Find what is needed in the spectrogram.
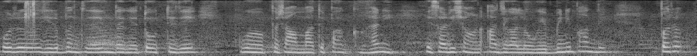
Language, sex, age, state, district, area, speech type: Dogri, female, 18-30, Jammu and Kashmir, Kathua, rural, spontaneous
